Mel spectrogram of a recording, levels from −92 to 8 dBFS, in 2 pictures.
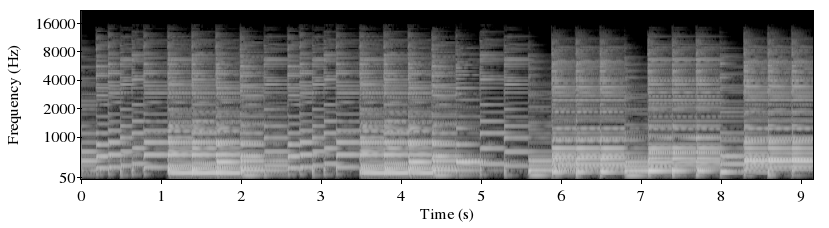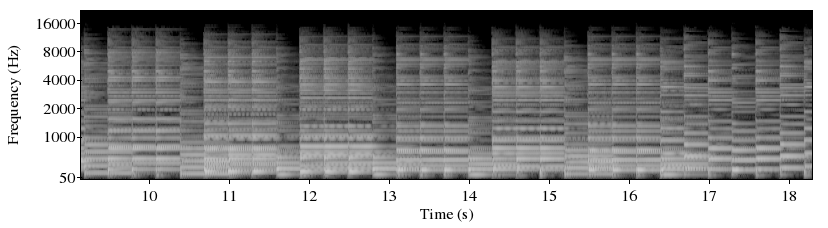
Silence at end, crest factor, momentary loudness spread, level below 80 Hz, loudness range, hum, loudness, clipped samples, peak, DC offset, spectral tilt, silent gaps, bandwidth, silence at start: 0 s; 16 dB; 6 LU; -58 dBFS; 2 LU; none; -18 LUFS; under 0.1%; -2 dBFS; under 0.1%; -4.5 dB/octave; none; 14.5 kHz; 0 s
